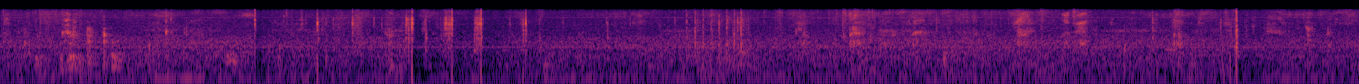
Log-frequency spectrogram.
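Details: Two miniature schnauzers play-fighting, with short snorts, snuffles and scuffling bursts in a small room.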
